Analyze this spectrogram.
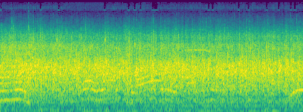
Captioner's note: applause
